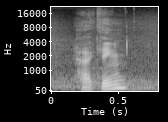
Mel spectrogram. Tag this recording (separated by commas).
Speech, Human voice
